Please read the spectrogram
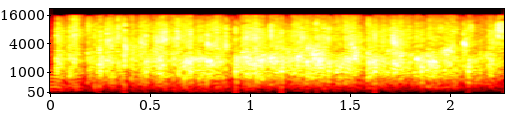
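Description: A crowd breaks into loud, steady applause, a dense wash of many hands clapping at once that holds at an even level throughout without any talking over it.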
